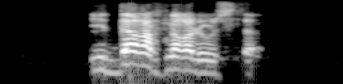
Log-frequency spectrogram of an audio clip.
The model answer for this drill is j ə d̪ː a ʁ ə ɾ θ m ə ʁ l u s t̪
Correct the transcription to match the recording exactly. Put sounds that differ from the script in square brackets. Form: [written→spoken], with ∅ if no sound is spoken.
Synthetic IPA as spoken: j ə d̪ː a ʁ ə ɾ θ [m→n] ə ʁ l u s t̪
